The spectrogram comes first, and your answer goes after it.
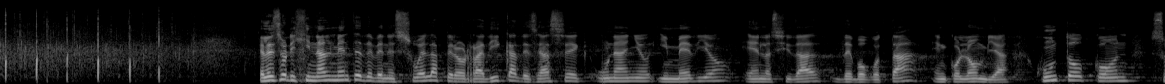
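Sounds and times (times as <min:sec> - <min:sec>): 
audience applause: 0:00.0 - 0:02.6
speech: 0:02.6 - 0:11.6.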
